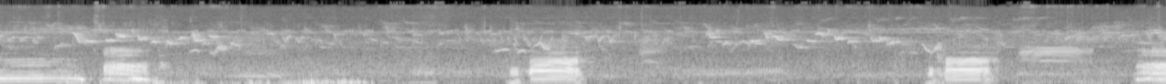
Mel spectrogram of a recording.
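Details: Cows in a herd moving across green pasture, giving short, bright moos roughly every five seconds, some low and drawn out, over steady bird chirping and faint rustling.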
